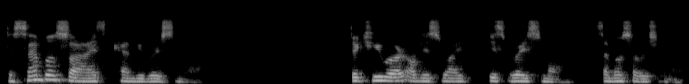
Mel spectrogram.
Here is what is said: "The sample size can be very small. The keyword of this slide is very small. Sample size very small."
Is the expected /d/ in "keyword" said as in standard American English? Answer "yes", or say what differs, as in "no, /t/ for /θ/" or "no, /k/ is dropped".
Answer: no, /d/ is dropped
